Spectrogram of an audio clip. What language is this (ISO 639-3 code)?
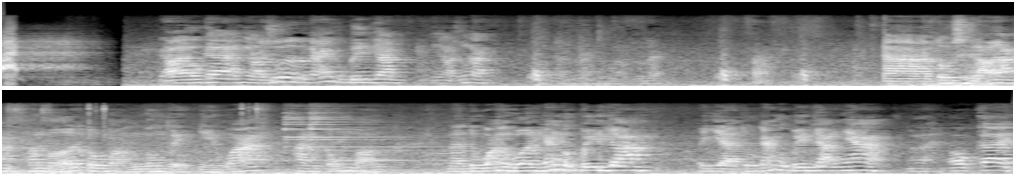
vie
